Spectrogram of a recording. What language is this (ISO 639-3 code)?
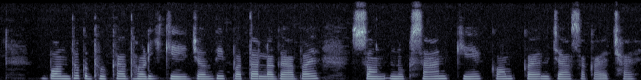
mai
